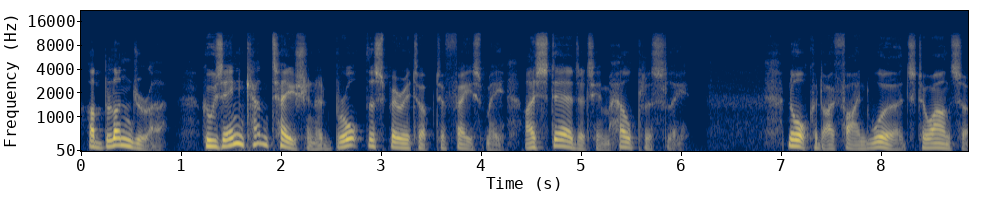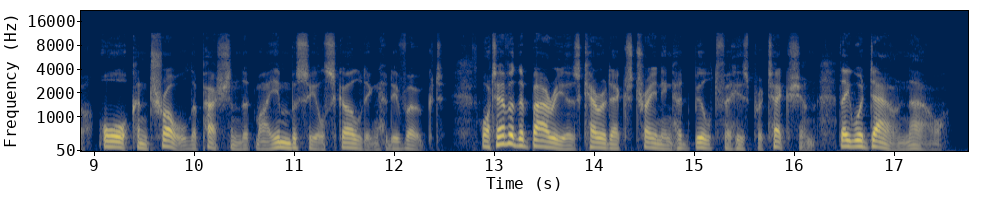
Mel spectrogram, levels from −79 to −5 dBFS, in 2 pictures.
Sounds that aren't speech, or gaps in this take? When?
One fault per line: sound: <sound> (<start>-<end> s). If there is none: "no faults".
no faults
